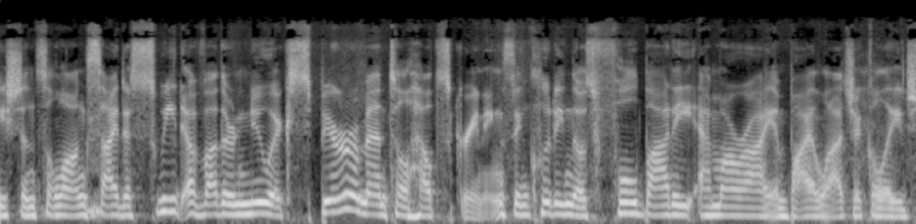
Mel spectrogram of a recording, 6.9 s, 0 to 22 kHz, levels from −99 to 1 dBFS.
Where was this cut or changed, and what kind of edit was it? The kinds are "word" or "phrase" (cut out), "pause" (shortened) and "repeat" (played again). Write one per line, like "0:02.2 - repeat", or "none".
none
